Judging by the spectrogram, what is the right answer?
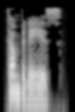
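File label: "companies", British English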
